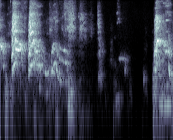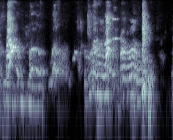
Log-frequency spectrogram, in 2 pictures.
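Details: Seven-week-old blenheim Cavalier King Charles Spaniel puppies from a litter of five, born at New Year's, in an indoor puppy pen: bursts of high, yappy barks mixed with whining yelps, in two loud bouts separated by a short quiet gap.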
